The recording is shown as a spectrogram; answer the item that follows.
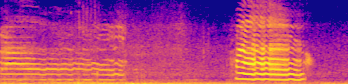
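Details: Hungry feral cats, a calico and a ginger, outdoors in the cold; two drawn-out, harmonic-rich meows, the first level and steady, the second louder and slightly wavering, over low rumbling background noise.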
